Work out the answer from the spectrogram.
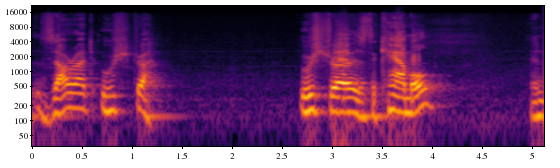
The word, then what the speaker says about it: Zarathustra: In his language, Avestan, his name is pronounced Zarathustra.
